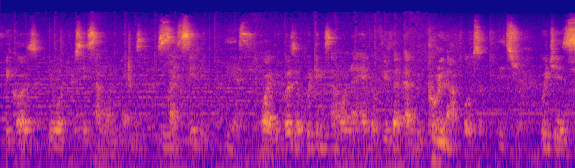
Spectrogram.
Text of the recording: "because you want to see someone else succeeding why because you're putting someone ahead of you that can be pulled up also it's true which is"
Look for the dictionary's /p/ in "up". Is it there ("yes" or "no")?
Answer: no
